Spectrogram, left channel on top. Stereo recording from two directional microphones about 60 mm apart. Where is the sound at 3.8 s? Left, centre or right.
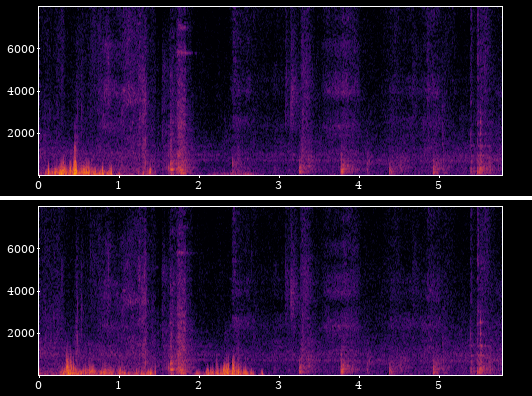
Centre.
